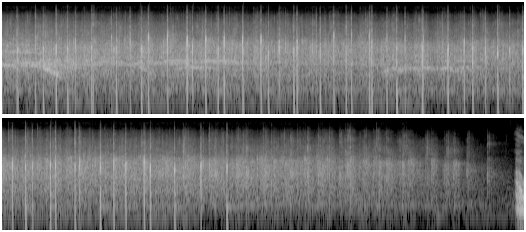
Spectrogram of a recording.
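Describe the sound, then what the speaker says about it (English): Audience applause at an evening College of Humanities pre-commencement ceremony, honoring graduating students: a sustained, dense burst of many hands clapping for about twelve seconds, then tapering off. "give all of our students who will be graduating this evening from the College of Humanities a round of applause"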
